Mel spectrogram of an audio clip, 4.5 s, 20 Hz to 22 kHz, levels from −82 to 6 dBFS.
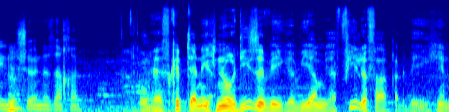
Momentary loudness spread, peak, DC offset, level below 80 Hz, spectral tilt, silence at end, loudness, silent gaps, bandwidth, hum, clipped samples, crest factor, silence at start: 16 LU; -8 dBFS; under 0.1%; -50 dBFS; -7 dB/octave; 0 s; -25 LUFS; none; 17 kHz; none; under 0.1%; 18 dB; 0 s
